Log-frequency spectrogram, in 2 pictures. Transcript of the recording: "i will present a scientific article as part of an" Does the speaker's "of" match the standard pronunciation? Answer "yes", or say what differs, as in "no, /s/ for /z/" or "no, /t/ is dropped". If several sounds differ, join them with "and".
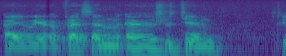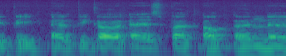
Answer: no, /p/ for /v/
